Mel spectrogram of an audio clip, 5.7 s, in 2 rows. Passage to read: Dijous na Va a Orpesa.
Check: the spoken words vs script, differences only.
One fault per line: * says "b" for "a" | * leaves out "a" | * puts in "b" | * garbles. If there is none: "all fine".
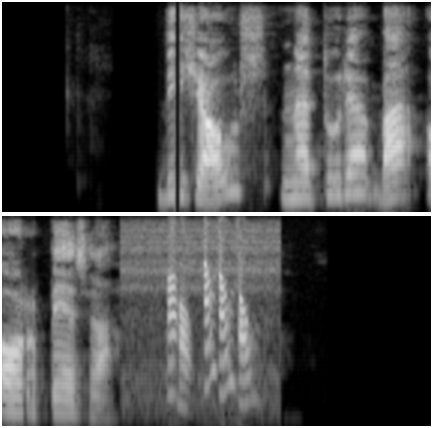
* puts in "Tura"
